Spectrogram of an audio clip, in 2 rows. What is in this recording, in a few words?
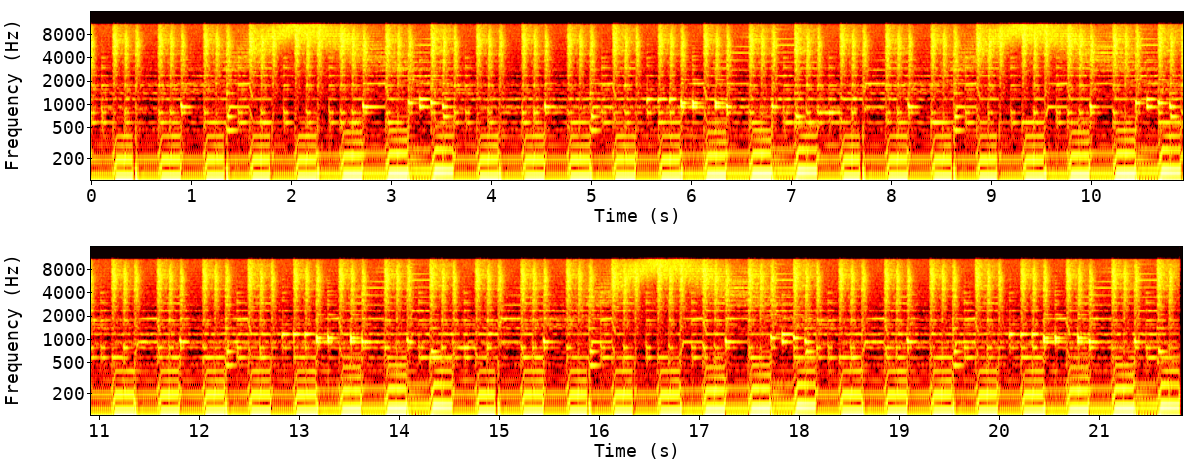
BGM Test; puzzling masterpiece exploration 2009 nds gamerip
